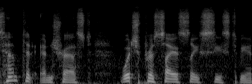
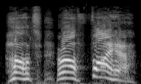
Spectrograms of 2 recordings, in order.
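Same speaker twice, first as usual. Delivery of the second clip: very high, full-force shout; slow, loud shouted order; cried warning; 21 dB louder, slower than usual. A narrator's reading. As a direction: yell a warning after a fugitive. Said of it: "He cried".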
